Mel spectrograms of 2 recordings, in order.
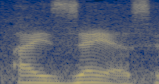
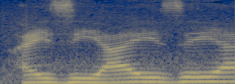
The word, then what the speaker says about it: Isaias: Yeah, I heard every weather guy did not know how to pronounce Isaias. It's as easy as that. And they were going, Isaias. Yeah, they were adding like extra vowels and S's and Isaias, something like that.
